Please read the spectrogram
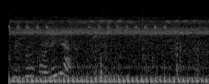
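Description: Insects chirping in a steady, high, pulsing drone over a low hum, with a short voice exclamation about half a second in.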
